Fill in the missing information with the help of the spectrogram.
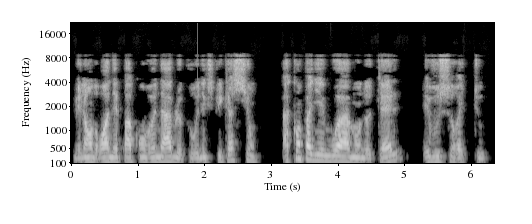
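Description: A man reading an audiobook, voicing a hot-tempered young nobleman with a raised, husky voice. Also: medium pitch, normal speed, a little mellow, highs cut off, lightly acted. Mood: indignant. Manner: heated, emphatic, raised voice.

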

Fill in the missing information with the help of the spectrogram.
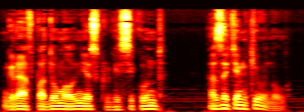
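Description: Deep-voiced man narrating a story. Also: moderate pace, gravelly. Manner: expressive storytelling. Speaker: audiobook narrator. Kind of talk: scripted first-person narration.

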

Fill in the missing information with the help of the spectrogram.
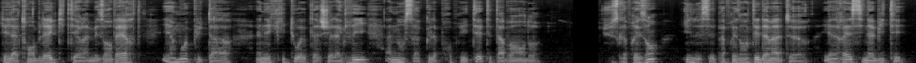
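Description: A man narrating a classic novel in a steady, measured reading. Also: fairly low pitch, gravelly, husky. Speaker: audiobook narrator.

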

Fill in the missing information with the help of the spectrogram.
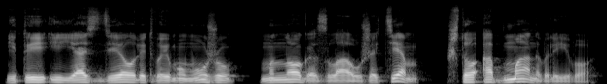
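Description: A man voicing a remorseful man who is ending an affair, speaking quietly and deliberately in an audiobook. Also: fairly low pitch, close to an everyday voice. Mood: grave.

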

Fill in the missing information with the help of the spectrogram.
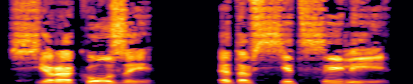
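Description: A man's voice: a little high, wildly swooping pitch, slow pace, breathy edge, dry recording, studio quality, voice pushed up, heavily acted. A man voicing a proud, cheeky teenage boy who talks curtly and defiantly. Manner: curt, defiant.

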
